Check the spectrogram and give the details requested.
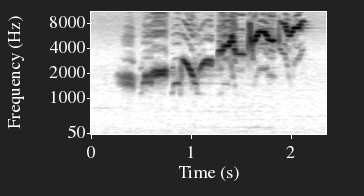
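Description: Swainson's Thrush song: a quick run of fluty, reedy phrases, each pitched higher than the last, spiraling upward over two seconds. A faint low hum sits underneath.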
